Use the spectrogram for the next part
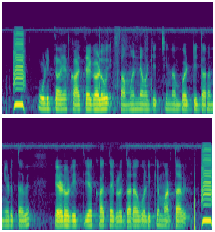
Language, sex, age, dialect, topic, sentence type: Kannada, male, 25-30, Central, banking, statement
